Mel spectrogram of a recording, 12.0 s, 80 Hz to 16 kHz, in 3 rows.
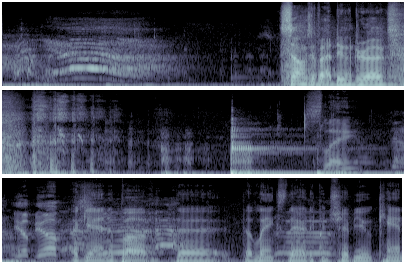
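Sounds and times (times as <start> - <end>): low amplifier hum: 6.3 - 8.5.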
